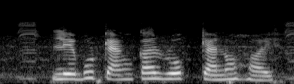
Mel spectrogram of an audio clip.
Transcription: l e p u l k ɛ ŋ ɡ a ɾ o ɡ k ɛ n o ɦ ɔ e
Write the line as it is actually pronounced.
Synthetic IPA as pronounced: l e b u ɾ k ɛ ŋ k a ɾː o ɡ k ɛ n o ɦ ɔ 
